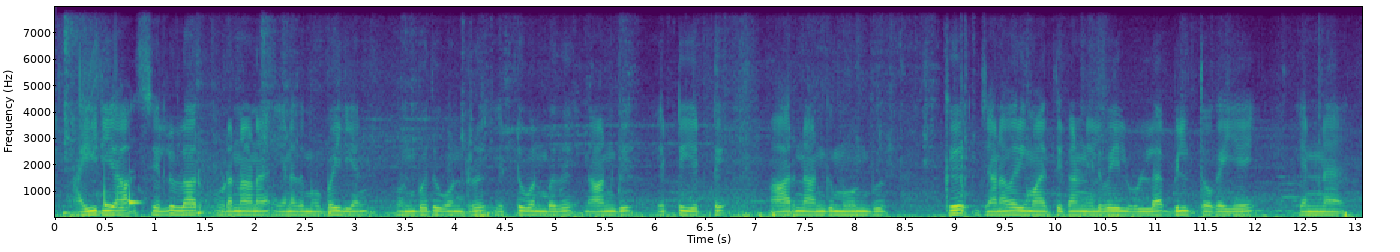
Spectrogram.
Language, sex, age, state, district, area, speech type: Tamil, male, 30-45, Tamil Nadu, Madurai, urban, read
